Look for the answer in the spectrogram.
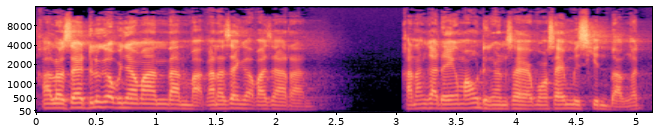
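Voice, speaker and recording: At an outdoor gathering at a boarding school, a man preaches a funny public sermon, punchy and full of jokes, throwing rhetorical questions at the crowd. His voice is medium in pitch, slightly bright, and he talks fast.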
